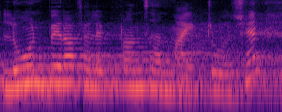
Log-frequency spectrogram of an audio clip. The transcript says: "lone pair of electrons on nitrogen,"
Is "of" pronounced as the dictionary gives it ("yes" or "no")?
no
